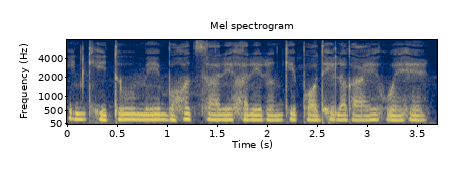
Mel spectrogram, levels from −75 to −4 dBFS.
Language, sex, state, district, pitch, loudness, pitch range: Hindi, female, Assam, Kamrup Metropolitan, 175 Hz, -15 LUFS, 170-185 Hz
